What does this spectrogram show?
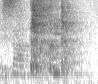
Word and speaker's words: dessin: Especially dessin. Okay, to be said. It's the same sound as said and rest.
